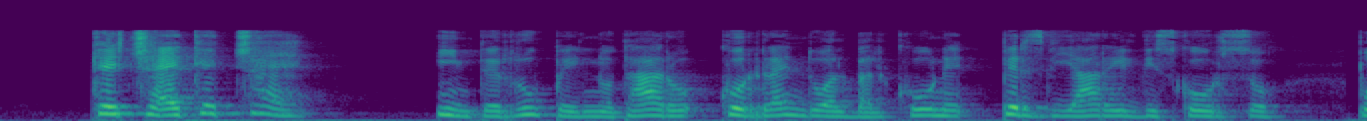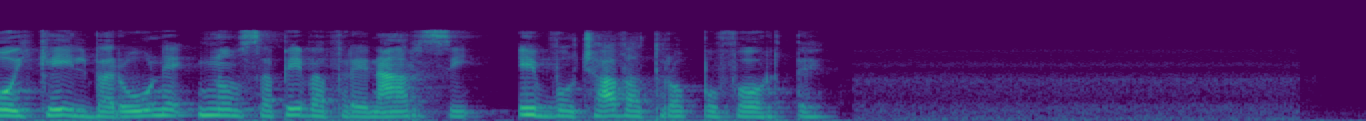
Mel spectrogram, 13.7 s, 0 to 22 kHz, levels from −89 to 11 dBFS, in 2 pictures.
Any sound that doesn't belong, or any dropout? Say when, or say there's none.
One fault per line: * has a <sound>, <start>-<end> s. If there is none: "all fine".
all fine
